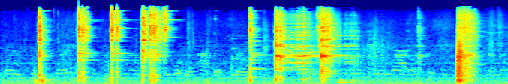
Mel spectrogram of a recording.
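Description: Drained noodles for a creamy avocado pasta being tipped into a pot, giving a series of sharp clinks and clatters in uneven bursts, close and fairly loud, with a longer rattling stretch near the middle.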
